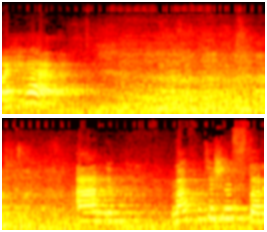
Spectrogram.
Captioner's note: audience laughing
